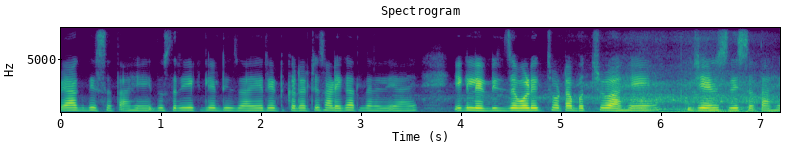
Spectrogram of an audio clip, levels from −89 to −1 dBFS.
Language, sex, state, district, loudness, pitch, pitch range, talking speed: Marathi, female, Maharashtra, Gondia, -19 LUFS, 215 Hz, 210-220 Hz, 190 wpm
